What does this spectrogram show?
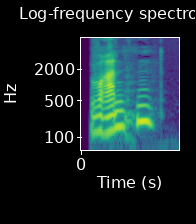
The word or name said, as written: vranten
